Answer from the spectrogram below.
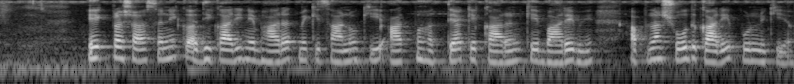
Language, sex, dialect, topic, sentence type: Hindi, female, Marwari Dhudhari, agriculture, statement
